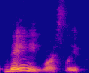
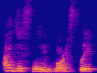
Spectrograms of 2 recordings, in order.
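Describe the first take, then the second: First: They stressed, slow, with a falling end; They is the key word, said slowly, tune falling. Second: I stressed with a rising end; I is the key word, tune rising. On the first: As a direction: lean on They in "They need more sleep". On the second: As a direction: put the weight on I in "I just need more sleep". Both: Shown as a demonstration.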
